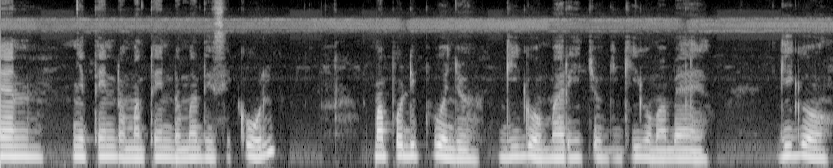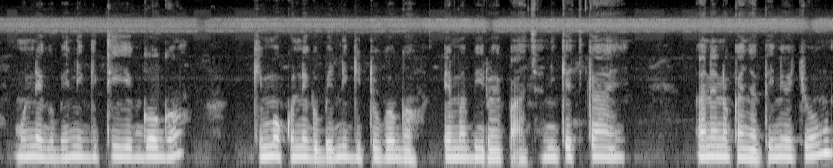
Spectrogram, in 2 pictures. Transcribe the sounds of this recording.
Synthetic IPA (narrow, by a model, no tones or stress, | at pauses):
ɛn | ɲɪt̪ɪndɔmat̪ɪndɔmad̪isikul | mapodipwoɲd͡ʒoɡiɡomaɾɪt͡ʃoɡiɡiɡomabɛjɔ | ɡiɡo | moneɡobedniɡitieɡoɡɔ | ɡ̥imokoneɡobedniɡituɡoɡɔ | emabiɾoɛpa̰t͡ʃaniket͡ʃkaɛ | anɛnɔkaɲat̪ɪniot͡ʃuŋ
